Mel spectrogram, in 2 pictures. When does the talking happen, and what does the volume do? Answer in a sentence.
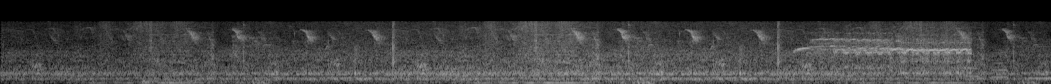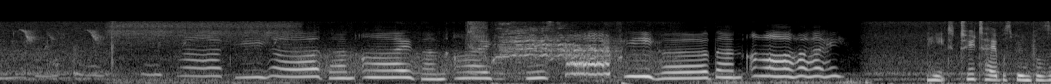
The talking can be heard from 9.7 to 18.9 s, getting louder; and briefly from 19.8 to 20.9 s.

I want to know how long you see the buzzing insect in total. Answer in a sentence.
The buzzing insect can be heard for 21 seconds in total.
